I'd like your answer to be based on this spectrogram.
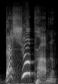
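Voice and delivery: high, slow scornful jab; high dismissive jab. Real, not acted. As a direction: toss it off with scorn.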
